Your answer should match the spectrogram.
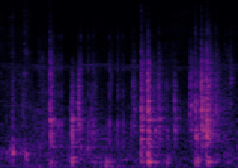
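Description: Wet pumpkin pulp being scooped out of a hollowed pumpkin by hand, with a few short squelches and knocks.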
